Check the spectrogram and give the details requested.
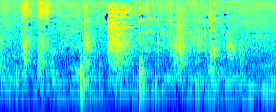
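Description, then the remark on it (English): Corvo Bianco wine pours into a glass in short gurgling splashes, with a couple of sharp clinks of glass and a soft murmur in the background. “Corvo Bianco. It's the same glass. Where's our lunch? It comes. I'll pour.”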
